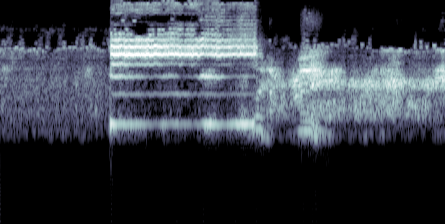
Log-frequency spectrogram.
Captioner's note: landing gear horn caused by turbulence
